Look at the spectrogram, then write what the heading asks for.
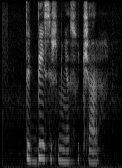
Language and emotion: Russian, angry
